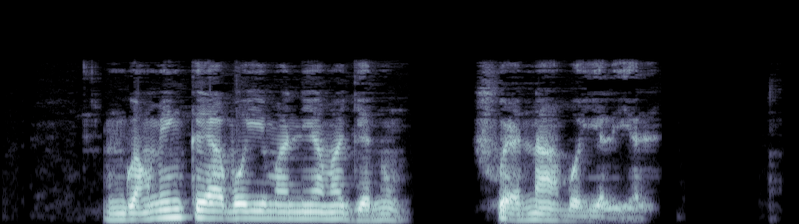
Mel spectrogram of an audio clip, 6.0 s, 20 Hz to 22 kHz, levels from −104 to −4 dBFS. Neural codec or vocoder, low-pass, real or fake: none; 7.2 kHz; real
